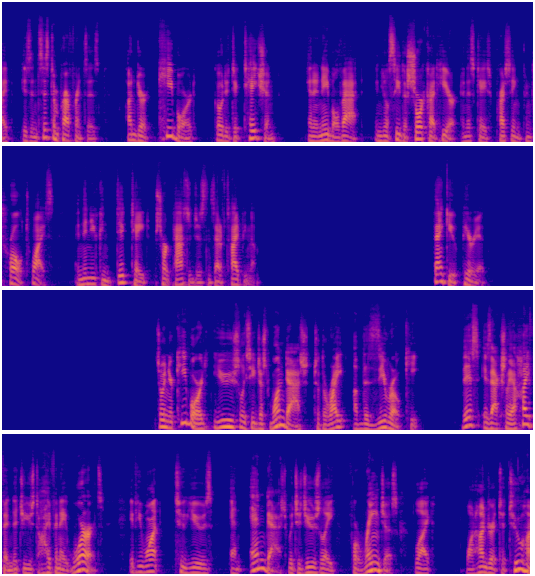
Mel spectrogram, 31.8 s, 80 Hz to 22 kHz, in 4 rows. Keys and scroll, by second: 30.1-31.8 typing.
